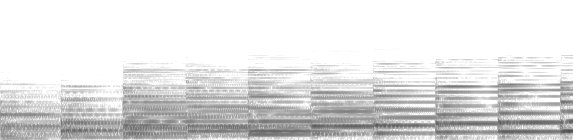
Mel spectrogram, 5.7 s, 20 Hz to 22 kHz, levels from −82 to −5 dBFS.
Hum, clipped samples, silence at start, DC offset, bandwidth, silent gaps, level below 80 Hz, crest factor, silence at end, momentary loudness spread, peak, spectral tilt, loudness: none; under 0.1%; 0 s; under 0.1%; 5.6 kHz; none; -68 dBFS; 14 dB; 0 s; 6 LU; -24 dBFS; -8.5 dB/octave; -39 LUFS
